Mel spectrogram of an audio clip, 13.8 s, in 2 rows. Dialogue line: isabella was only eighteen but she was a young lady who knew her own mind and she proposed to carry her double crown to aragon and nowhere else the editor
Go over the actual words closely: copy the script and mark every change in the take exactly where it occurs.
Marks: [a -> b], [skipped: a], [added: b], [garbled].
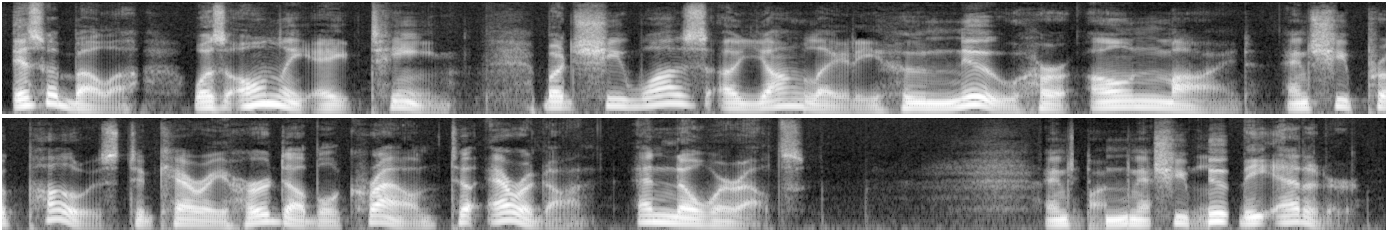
isabella was only eighteen but she was a young lady who knew her own mind and she proposed to carry her double crown to aragon and nowhere else [garbled] the editor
